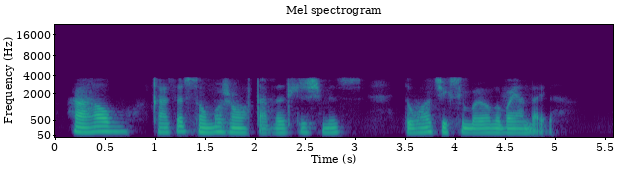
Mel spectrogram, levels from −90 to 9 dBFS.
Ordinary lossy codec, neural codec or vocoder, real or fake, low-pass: AAC, 24 kbps; codec, 16 kHz, 1 kbps, X-Codec, WavLM features, trained on Multilingual LibriSpeech; fake; 3.6 kHz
